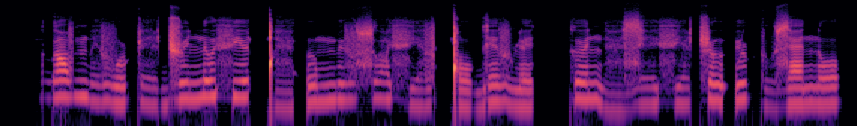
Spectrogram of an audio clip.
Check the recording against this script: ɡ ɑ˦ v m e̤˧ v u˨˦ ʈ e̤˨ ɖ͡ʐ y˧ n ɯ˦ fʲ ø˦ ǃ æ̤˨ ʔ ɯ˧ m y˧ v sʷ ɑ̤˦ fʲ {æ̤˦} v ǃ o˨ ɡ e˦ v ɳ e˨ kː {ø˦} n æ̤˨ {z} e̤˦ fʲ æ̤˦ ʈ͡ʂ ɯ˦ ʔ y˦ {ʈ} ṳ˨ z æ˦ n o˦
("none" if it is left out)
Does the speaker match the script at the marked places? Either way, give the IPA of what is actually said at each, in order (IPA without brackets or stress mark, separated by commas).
æ̤˧, ø˦, z, ʈ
